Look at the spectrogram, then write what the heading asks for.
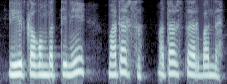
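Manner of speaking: normal talking voice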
